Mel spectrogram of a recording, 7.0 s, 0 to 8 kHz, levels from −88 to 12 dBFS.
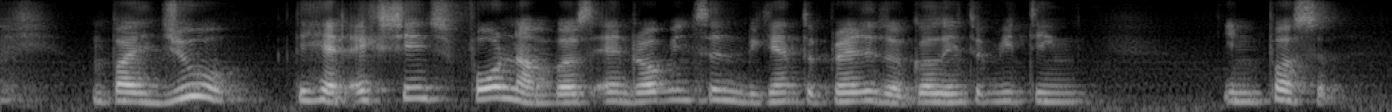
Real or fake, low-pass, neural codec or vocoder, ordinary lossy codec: fake; none; codec, 16 kHz, about 1 kbps, DyCAST, with the encoder's durations; none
